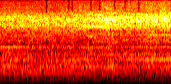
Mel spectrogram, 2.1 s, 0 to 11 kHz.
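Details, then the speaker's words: Small free air compressor found put out for scrap: it reached about 30 psi the day before, then stopped compressing; now the motor runs with a steady hum and even mechanical clatter but builds no pressure. "i ran it yesterday and it went up to about 30 pounds pressure and then it kind of stopped compressed had me compressing and now it runs but it's not building any pressure"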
